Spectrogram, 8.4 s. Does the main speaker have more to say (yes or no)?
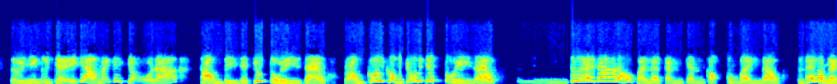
no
